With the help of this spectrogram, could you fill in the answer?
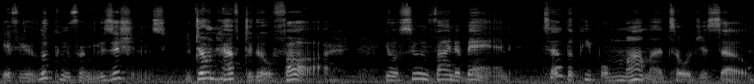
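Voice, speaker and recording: Someone speaks in a put-on character voice at a moderate pace, with clear background noise behind it. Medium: read story.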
